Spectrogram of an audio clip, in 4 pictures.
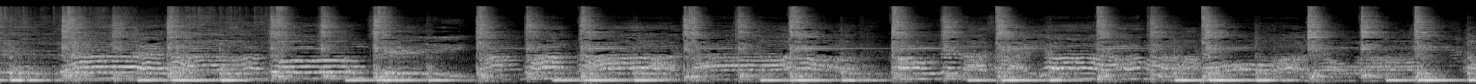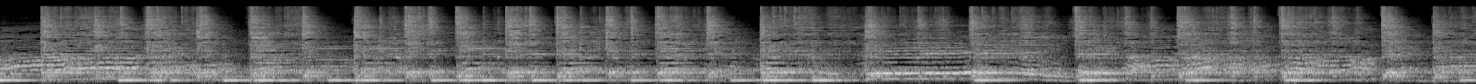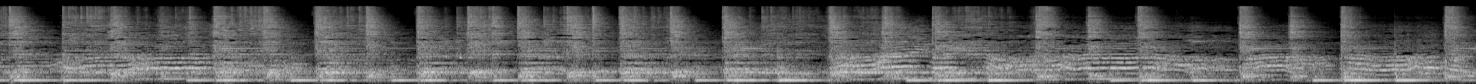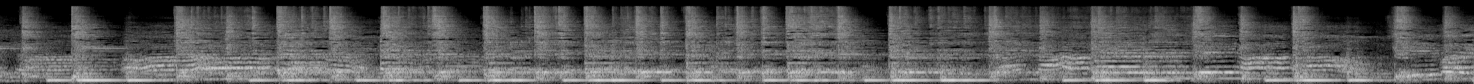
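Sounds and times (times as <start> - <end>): person chanting: 0.0 - 59.0.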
